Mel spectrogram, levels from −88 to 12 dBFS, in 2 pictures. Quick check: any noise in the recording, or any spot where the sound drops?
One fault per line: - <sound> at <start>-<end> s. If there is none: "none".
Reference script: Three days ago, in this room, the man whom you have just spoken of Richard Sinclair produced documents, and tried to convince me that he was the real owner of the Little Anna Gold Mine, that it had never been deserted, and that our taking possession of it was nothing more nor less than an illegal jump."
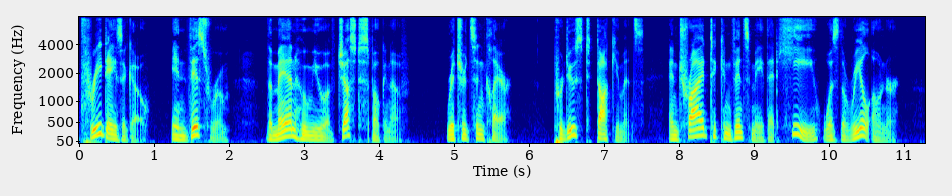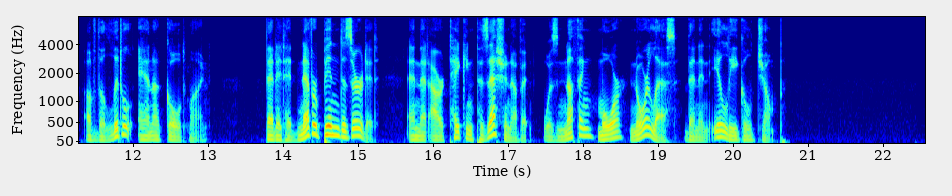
none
